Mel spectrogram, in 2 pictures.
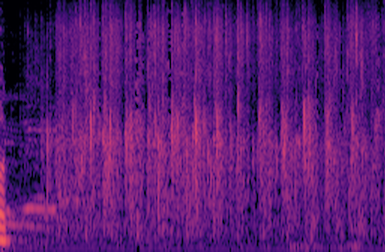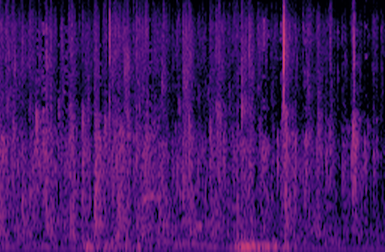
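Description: Congregation applauding: a dense patter of many hands clapping that slowly thins and fades toward the end.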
